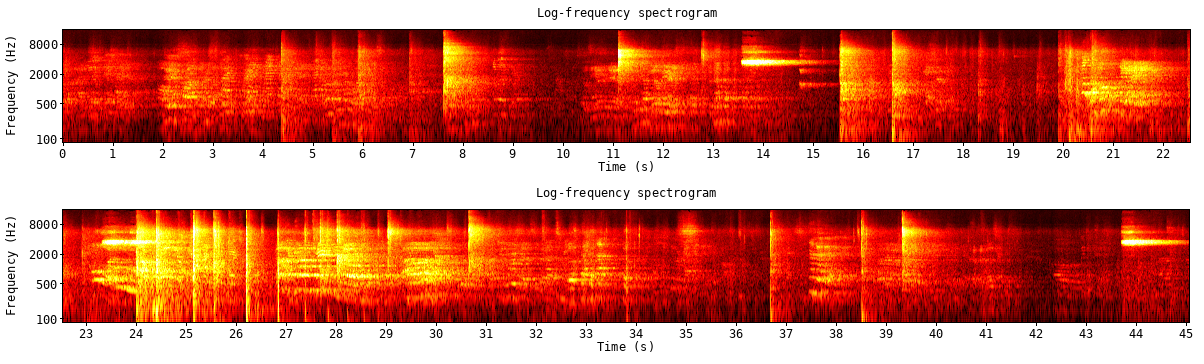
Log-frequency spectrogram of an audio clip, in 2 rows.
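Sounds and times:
volleyball being hit: 15.5 - 17.2, 23.9 - 29.3
players calling out: 22.9 - 31.0.

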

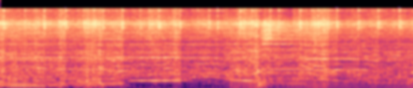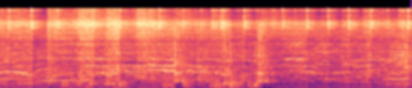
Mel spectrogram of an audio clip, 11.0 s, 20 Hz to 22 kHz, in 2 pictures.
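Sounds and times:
church worship band music: 0.0 - 11.0.

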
